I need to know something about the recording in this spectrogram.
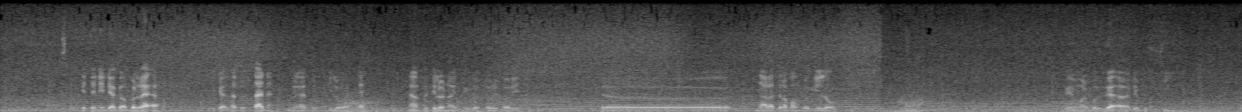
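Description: A man talks with animation into a headset microphone, close by.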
